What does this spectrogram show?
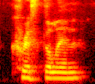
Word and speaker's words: Christelyn: Cynthia G, Crystalline Kerosene, which is spelled Christelyn, and her last name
